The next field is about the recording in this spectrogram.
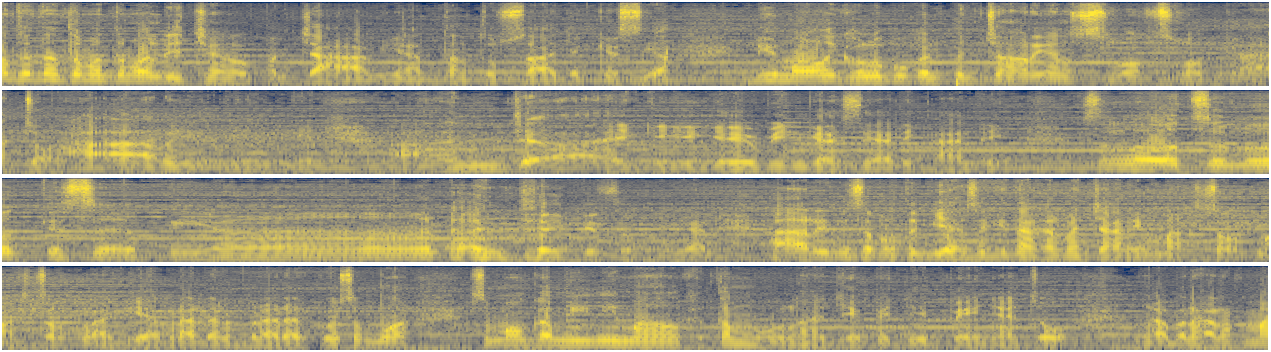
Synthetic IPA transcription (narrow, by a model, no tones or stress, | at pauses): t̪ənt̪aŋt̪əmant̪əmandit͡ʃɛnəlpəɲt͡ʃaɦaɾiant̪ənt̪usad͡ʒakɛsiah | diamalakalobukanpəɲt͡ʃaɦaɾiansəlɔt̪̚səlɔt̪̚kat͡ʃɔ̰rha̰ɾiʔini | a̰ɲd͡ʒajɡeɡeɡemɪŋɡasiadɪk̚a̰dɪk̚ | səlot̪̚səlot̪̚kəsət̪ia | naɲd͡ʒajkəsət̪ian | haɾinisəpərt̪ibias̬akit̪aːkanməɲt͡ʃaɾima̰kst͡ʃɔt̪̚ma̰kst̪ɔrt̪laɡijabəɾadarbəɾadarkusəmua | səmoɡaminimalkət̪əmulahd͡ʒeped͡ʒepeɲat͡ʃɔ | ŋɡaʔbərhaɾap̚ma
